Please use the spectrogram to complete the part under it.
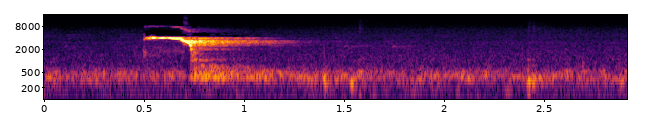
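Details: Male sika deer whistling in autumn 2021 in Primorsky Krai, Russia: one sharp, high, piercing note that slides downward into a breathy, rasping tail lasting about half a second, then quiet with a low steady background hum.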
